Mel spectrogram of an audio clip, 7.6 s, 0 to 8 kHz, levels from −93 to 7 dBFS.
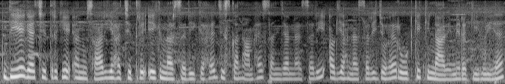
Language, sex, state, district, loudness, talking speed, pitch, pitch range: Hindi, female, Chhattisgarh, Raipur, -18 LUFS, 220 wpm, 210 Hz, 190-235 Hz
